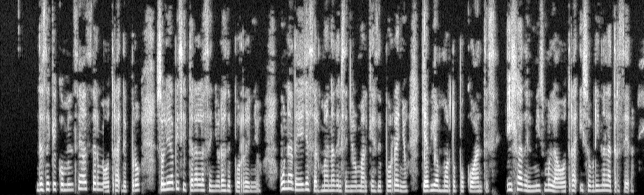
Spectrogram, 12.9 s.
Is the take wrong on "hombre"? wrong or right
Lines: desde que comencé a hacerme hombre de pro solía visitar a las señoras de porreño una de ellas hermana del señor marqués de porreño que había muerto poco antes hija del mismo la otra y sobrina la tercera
wrong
